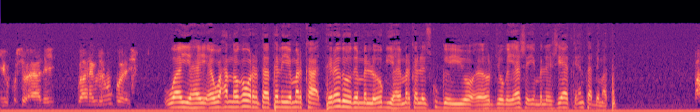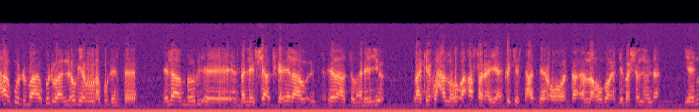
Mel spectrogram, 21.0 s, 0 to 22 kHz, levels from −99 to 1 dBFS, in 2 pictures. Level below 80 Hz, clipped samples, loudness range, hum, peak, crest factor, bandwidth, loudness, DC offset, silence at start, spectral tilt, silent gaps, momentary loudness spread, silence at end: -32 dBFS; under 0.1%; 6 LU; none; 0 dBFS; 18 dB; 9.6 kHz; -18 LUFS; under 0.1%; 0 s; -5 dB/octave; none; 13 LU; 0 s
